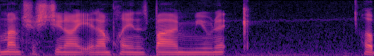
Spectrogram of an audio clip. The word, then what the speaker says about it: Bayern München: I'm playing as Bayern Munich, or Bayern München, as they're actually pronounced.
